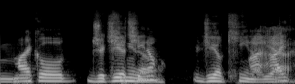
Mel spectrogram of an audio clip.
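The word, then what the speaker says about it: Giacchino: Oh yeah, the Michael um Michael Jakino. Gio. Yeah, I think I've been saying it wrong because the guy that introduced him said Jakino. I've been pronouncing it Gino.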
